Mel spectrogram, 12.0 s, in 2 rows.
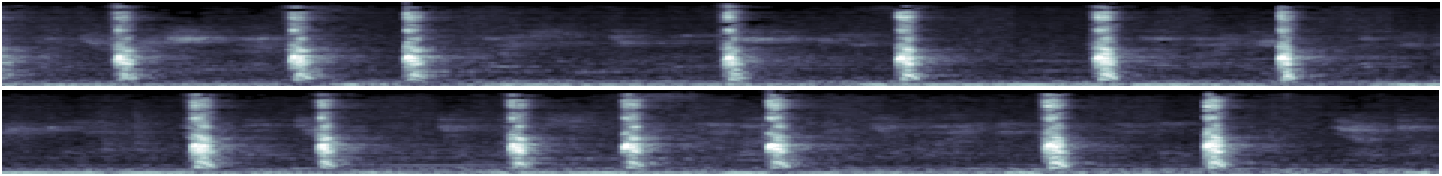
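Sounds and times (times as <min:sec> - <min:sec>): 
red squirrel chuck calls: 0:00.0 - 0:01.9, 0:03.0 - 0:04.0, 0:06.8 - 0:09.5, 0:10.3 - 0:11.3.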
